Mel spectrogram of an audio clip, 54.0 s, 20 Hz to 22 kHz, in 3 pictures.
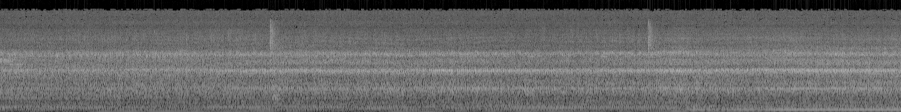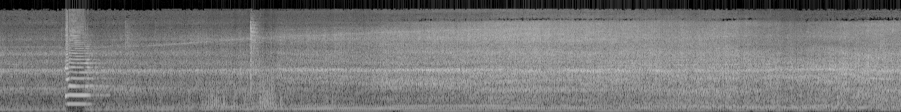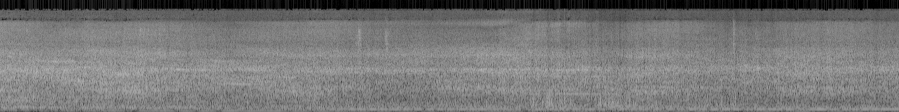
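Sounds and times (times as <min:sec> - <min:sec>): diesel train engines droning: 0:00.0 - 0:54.0
train horn toot: 0:19.3 - 0:20.4.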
